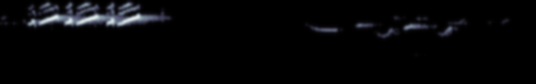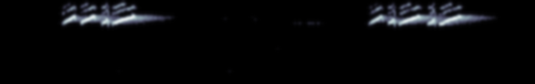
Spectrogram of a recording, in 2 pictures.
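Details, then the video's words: Vigorously singing pied bush chat repeats a short, high phrase of four or five rising whistled notes three times, roughly every two to three seconds, with faint lower warbles and a low hum between phrases. "BURUNG MANTENAN GACOR MANTAP"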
